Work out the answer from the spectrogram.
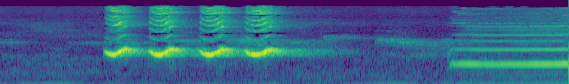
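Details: Wild-caught adult laughingthrush singing a wild-style phrase used to train young birds: four fast wavering whistled notes, followed by a steady flat whistle over a faint low hum.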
